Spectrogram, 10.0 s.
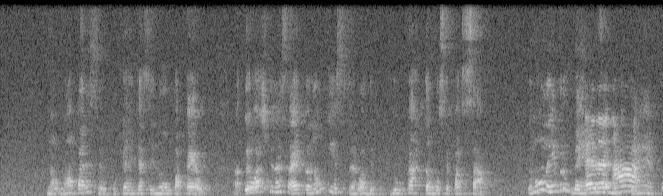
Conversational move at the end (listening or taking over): taking over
